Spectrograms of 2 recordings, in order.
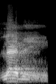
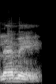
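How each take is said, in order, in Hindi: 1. दोनों शब्द एक साथ जुड़कर बोले जाते हैं। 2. दोनों शब्द एक साथ जुड़कर बोले जाते हैं।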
